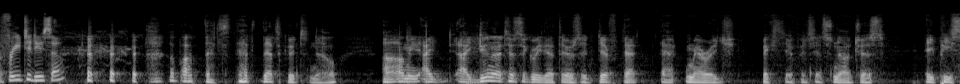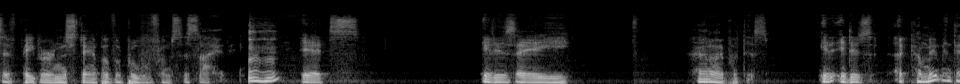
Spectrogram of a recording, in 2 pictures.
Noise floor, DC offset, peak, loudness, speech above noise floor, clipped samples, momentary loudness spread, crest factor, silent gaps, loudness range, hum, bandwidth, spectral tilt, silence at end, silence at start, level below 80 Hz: -66 dBFS; under 0.1%; -4 dBFS; -24 LUFS; 42 dB; under 0.1%; 11 LU; 20 dB; none; 3 LU; none; 11.5 kHz; -6 dB/octave; 0 s; 0 s; -44 dBFS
